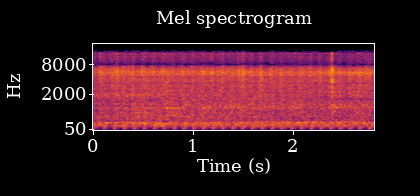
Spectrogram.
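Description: A Forte 10 walk-behind tractor converted to Kozak spec runs with a one-metre rotary tiller engaged, its engine chugging loud and steady at close range with a fast regular beat.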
